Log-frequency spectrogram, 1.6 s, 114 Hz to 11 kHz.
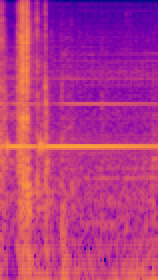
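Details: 2007 Jeep Liberty towed in with a no-crank, no-start (another shop blamed the ignition switch): click at key-on, then a steady high thin hum as the fuel pump primes normally, with no cranking.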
